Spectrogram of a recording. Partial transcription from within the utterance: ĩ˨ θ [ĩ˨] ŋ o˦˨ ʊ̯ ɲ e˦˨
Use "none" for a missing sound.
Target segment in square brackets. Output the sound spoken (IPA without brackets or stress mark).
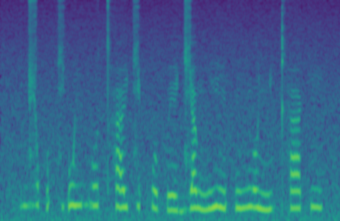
ĩ˦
